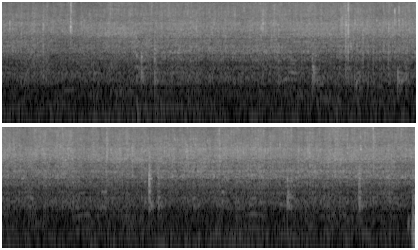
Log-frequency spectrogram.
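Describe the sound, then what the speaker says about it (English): Chicken satay pieces sizzle and fry in a pan over a camp stove, a steady crackling hiss with small pops throughout. "You want to hear that sizzle."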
